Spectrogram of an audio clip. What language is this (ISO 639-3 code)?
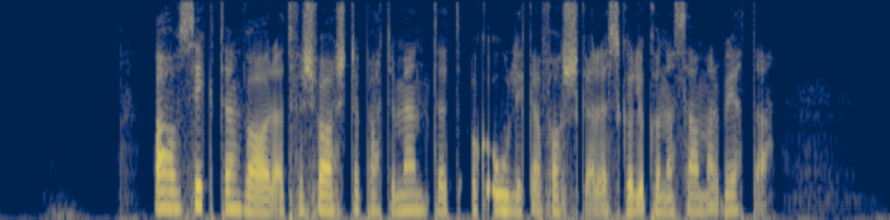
swe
